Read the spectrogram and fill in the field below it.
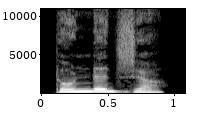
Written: ದುಂಡಿಜೆ

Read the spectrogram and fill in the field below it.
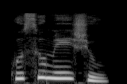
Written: ಗುಸುಮುಸಿ

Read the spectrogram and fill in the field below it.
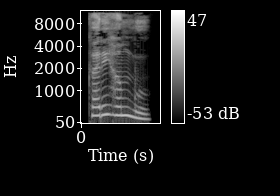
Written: ಕರಿಹಂಬು

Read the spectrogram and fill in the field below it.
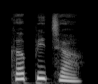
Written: ಕಪಿಚ

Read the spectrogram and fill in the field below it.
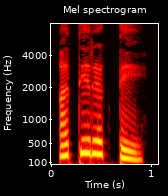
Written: ಅತಿರಾಗತೆ

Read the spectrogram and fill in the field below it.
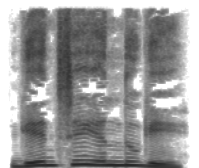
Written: ಗೆಜ್ಜೆಯಂದುಗೆ

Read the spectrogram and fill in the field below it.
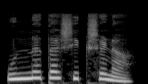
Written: ಸುಖಾಸನ

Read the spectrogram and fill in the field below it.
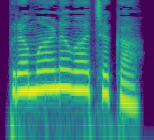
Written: ಪರಿಮಾಣವಾಚಕ

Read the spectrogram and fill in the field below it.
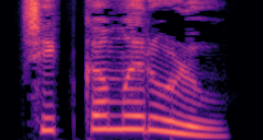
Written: ಚಿಕ್ಕಮರುಳು

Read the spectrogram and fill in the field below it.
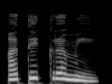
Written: ಅತಿಕರ್ಮ

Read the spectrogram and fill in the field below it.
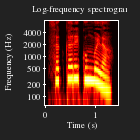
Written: ಸಕ್ಕರೆಕುಂಬಳ

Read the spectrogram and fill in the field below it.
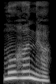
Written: ಮಹಂತೆ

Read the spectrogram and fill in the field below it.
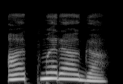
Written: ಅಧೋಮಾರ್ಗ

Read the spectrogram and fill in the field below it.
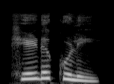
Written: ಖೇಡಾಕುಳಿ

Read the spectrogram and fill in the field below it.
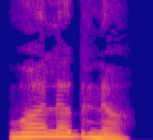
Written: ವಲ್ಗನೆ

